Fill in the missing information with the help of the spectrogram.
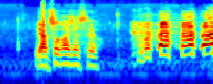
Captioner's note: hehe haha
